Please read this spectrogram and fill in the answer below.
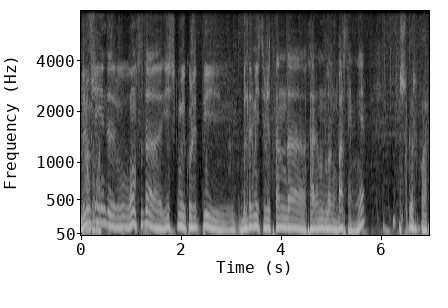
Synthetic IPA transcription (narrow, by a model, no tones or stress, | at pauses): bɪlɪwʃɪje̞nd̪ɪwo̞nəsəd̪ɑje̞ʃkʲɪmɡʲe̞kʲʰɵɾs̬e̞t̪̚pe̞jbɪld̪ɪɾmejsd̪epʒɑt̪̚qɑnənd̪ɑqʰɑɾəmd̪əlˠəʁəɴbɑɾse̞nɪŋe | ʃkʲɵɾpbɑɾ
